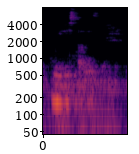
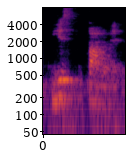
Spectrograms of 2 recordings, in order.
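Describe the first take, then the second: First: Whisper. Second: Said in the usual way. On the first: Shown as a demonstration. Teacher whispers the reminder to the class, softly. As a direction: repeat it again in a breathy whisper, much softer. Teacher echoes students' thinking.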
